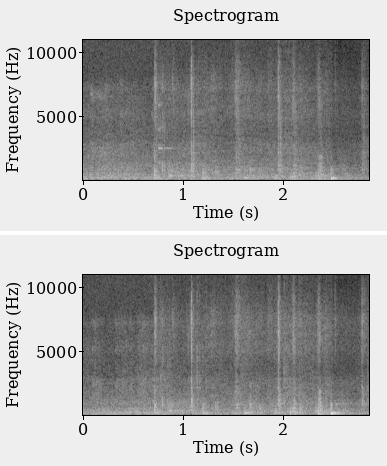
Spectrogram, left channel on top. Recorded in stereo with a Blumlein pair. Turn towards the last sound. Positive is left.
turn(degrees=-20)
